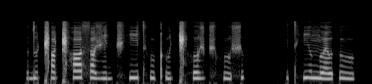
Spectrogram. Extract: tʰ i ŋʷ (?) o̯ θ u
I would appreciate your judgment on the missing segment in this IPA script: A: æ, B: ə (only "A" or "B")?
A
